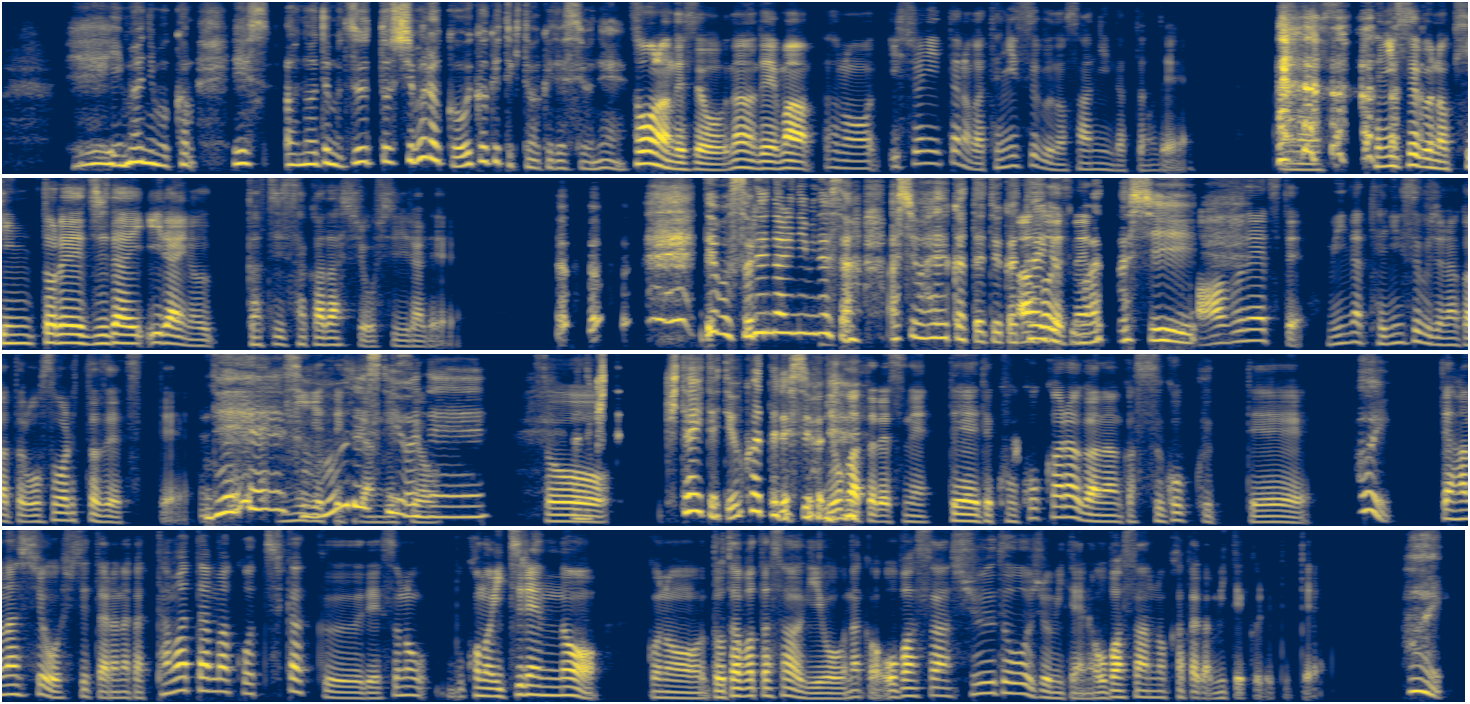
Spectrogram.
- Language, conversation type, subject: Japanese, podcast, 道に迷って大変だった経験はありますか？
- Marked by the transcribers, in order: laugh; laugh; tapping; laughing while speaking: "ですよね"; other background noise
